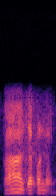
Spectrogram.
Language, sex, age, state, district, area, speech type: Telugu, male, 18-30, Andhra Pradesh, East Godavari, rural, conversation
